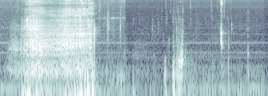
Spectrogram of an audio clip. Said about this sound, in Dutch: Ik moet slurpen, dus mensen die net inhaken, er moet geslurpt worden.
